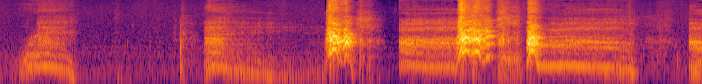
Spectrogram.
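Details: An aggressive pet dog growling: long low rumbling growls with falling pitch, broken by sharp loud barks or snarls around the middle, then a sustained growl fading out.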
